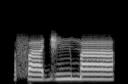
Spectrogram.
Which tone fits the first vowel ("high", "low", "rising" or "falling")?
low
